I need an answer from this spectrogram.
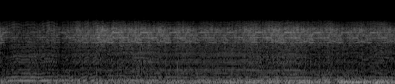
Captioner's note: wasps buzzing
